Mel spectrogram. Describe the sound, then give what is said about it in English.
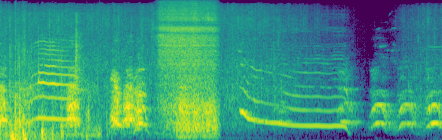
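A loud tangle of animal noise: dogs bark and whimper while cats yowl with long drawn-out meows and a harsh hiss, like a brief scuffle between them. “it's raining cats and dogs. Goodness gracious. You look at all them fight as they hit the ground.”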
